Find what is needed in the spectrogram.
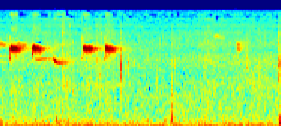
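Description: Small bird chirping: a quick run of high short notes, some sliding down in pitch, that stops about a second in.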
